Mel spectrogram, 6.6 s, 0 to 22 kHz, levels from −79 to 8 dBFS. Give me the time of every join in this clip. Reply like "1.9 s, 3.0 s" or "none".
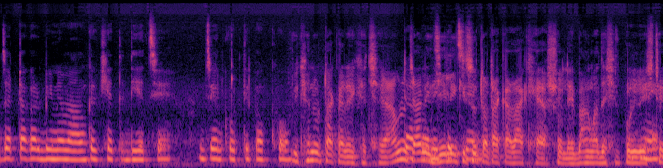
none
